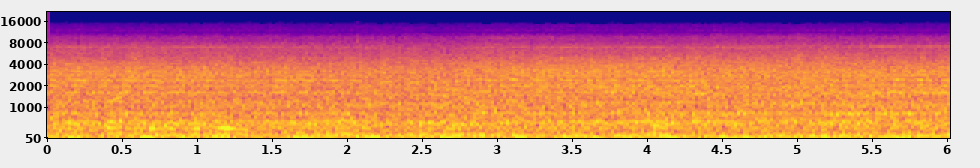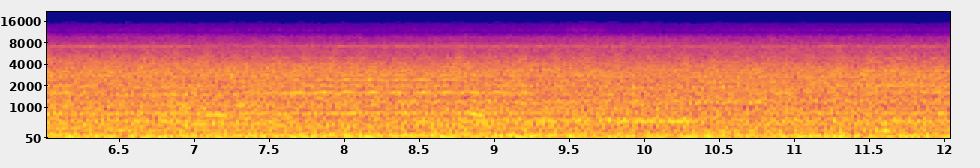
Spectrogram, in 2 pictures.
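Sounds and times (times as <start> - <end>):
truck diesel engine roaring: 0.0 - 12.0.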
